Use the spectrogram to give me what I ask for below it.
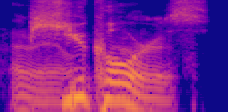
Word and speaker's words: Puchkors: So for anyone listening at home, it's Puckors, right? – Yeah. So take your guesses right now how you would pronounce it. And then I'll say the real thing. – Puckers. – Get that one a lot. Get that one a lot. – Okay. I don't know. – Puckors.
